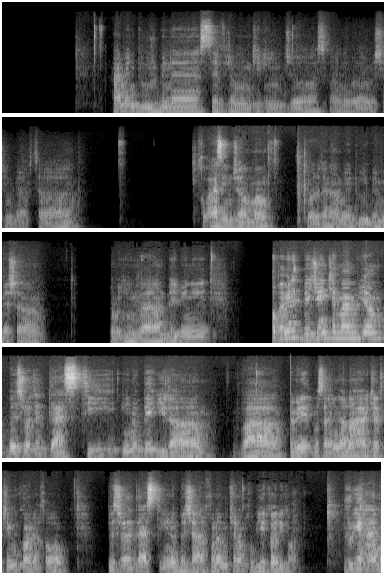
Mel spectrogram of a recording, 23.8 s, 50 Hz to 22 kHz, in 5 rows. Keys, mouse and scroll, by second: 1.1 click, 3.6 click, 6.8 middle click, 8.5 KP_0, 11.4 shift+middle click, 12.8 click, 15.9 click, 23.0 ctrl+z.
